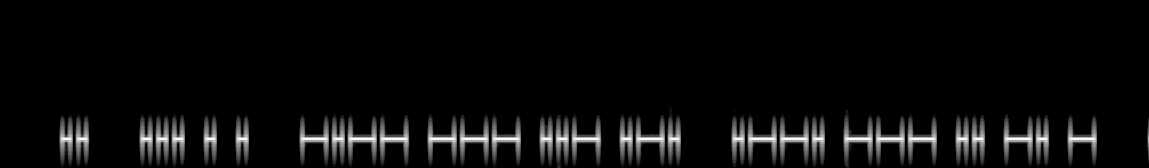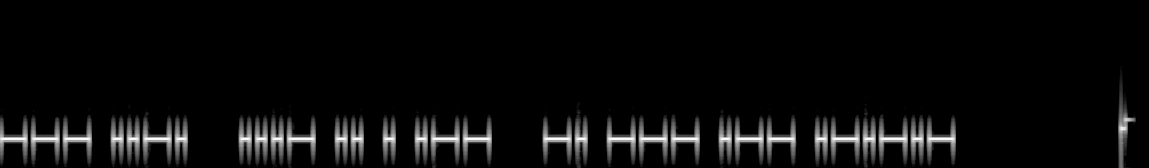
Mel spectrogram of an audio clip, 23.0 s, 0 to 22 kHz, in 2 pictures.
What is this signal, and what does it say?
Morse code, heard as a keyed tone, about 15 wpm, 700 Hz. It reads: I SEE YOUR POINT OF VIEW NOW.
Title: Sentences from Top 1000 Words - Review Part 6 - 15wpm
